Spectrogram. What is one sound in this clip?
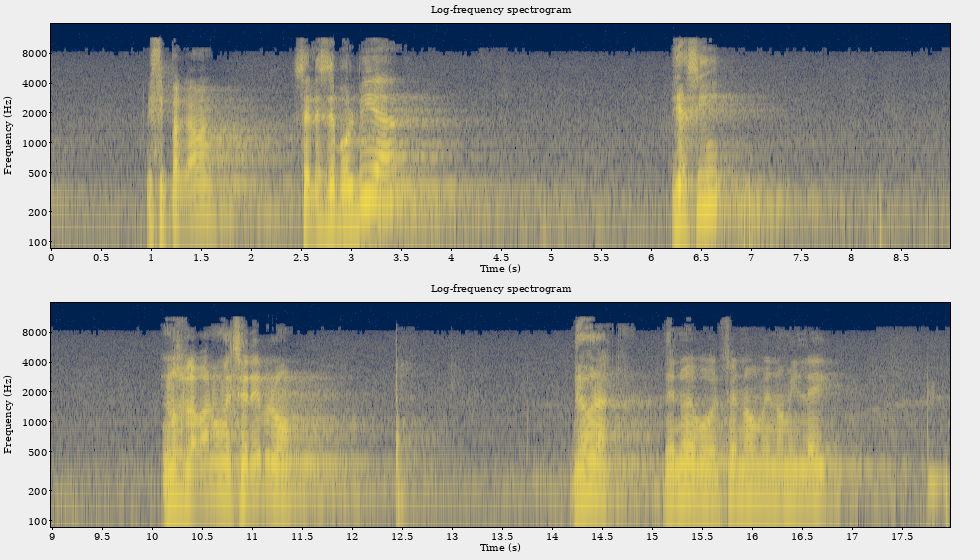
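An elderly man speaks slowly into a microphone, in short bursts with long pauses, in a hall with a slight echo.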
